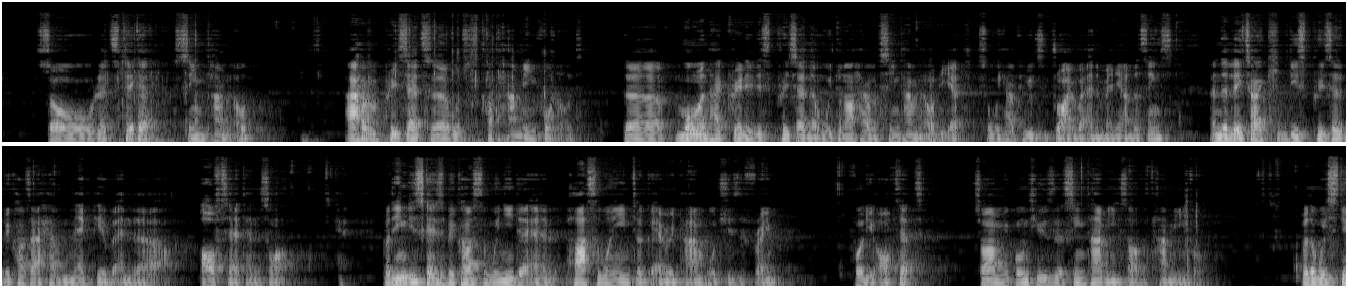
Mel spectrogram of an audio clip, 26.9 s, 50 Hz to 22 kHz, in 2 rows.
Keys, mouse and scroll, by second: 3.3-4.0 ctrl+middle drag, 4.0 ctrl+a, 8.5 click, 11.9 click, 13.9 click, 16.4 click, 18.2 scroll up 2, 18.2-20.4 middle drag, 20.4 click, 22.5 click, 24.8 click, 25.3 x, 26.5 click.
